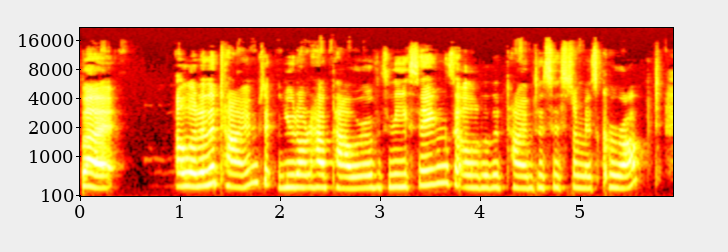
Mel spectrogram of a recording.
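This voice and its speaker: A woman's high-pitched voice at a fairly quick pace, with fairly even intonation. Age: 20s. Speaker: podcast co-host. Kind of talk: casual chat.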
